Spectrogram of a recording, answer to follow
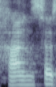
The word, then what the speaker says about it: Hansa: ruta de la mansa la hansa se escribe h n s hans la ruta de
